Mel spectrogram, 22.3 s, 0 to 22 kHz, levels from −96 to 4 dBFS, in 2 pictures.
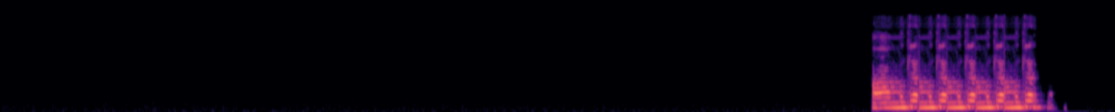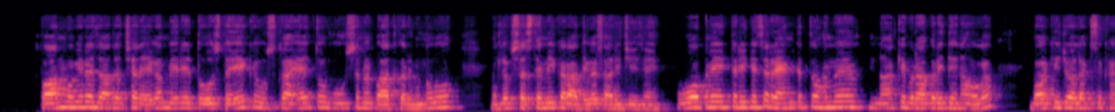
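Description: From 9.17 s to 10.32 s the speech catches on a fragment about 0.29 s long and repeats it four times in a fast, even stutter, with a brief mute at each jump back. This is a CD stuck on one turn: a scratch knocks the laser back one track at the same point of every rotation, so the player keeps rereading that one slice of audio until it breaks free.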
